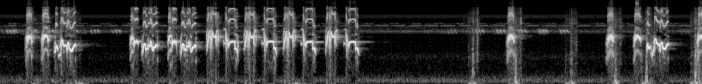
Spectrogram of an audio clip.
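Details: Sooty-headed bulbul calls played as a bird-catching lure: a dense burst of scratchy chattering notes, a pause, then scattered sharp chirps and a brief final flurry.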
